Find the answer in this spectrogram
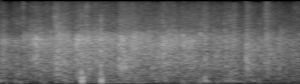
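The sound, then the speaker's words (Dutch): Steady audience applause, a dense wash of many hands clapping at a fairly loud, even level for a few seconds, with no one speaking over it. “Let's give them a hand. Bedankt allemaal. Laten we een applaus geven.”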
